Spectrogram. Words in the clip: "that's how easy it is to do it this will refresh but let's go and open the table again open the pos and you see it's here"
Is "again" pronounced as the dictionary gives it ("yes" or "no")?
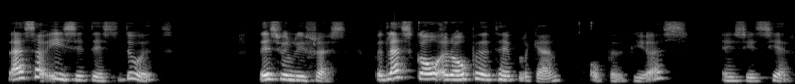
yes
